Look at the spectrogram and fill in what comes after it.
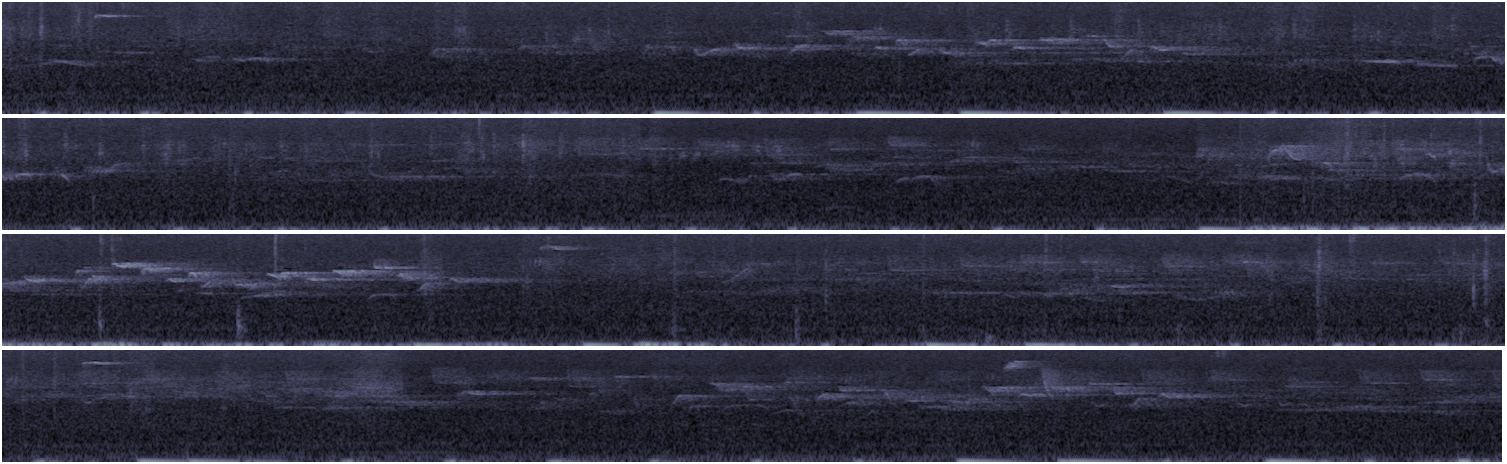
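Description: Small birds chirping and singing in woodland over a steady low background. A louder low rumble swells for a few seconds about halfway through.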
